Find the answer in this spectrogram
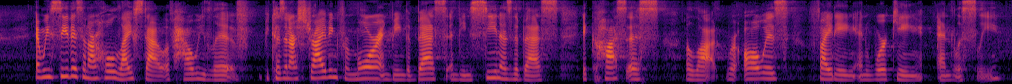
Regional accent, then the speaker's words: Hong Kong; I grew up in Hong Kong.

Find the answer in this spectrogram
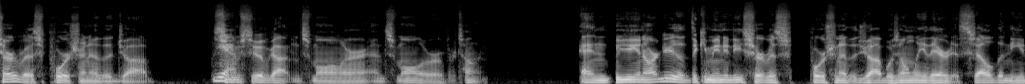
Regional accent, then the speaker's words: New York, United States; I'm from New York. Kiss off.

